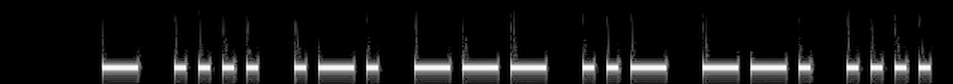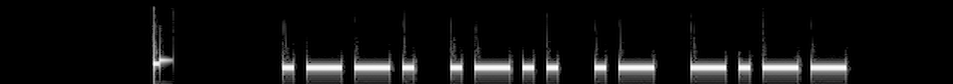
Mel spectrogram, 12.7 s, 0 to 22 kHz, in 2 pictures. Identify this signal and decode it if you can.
Morse code, heard as a keyed tone, about 15 wpm, 700 Hz. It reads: THROUGH PLAY
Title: Sentences from Top 200 Words - New Word Drill - 15wpm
